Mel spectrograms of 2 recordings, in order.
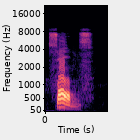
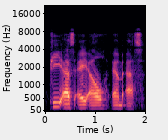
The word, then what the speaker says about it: psalms: Aha, psalms. P S A L M S, psalms. Even though it starts with an, it sounds like an S, it's a silent P.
